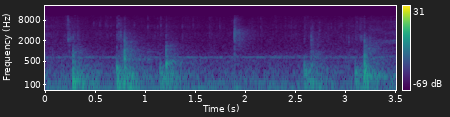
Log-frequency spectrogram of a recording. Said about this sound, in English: I'm going to grab a sip of water.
